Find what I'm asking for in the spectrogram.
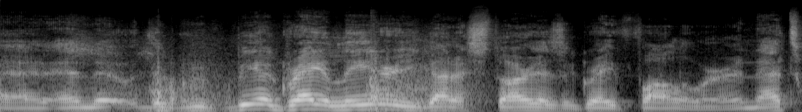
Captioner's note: none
